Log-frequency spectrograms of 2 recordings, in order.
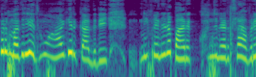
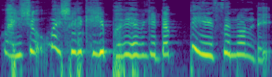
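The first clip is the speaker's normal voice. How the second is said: slow, sobbing plea; tearful pleading; slower than usual. Acted. Mithu begs Vaishu to let her talk to him, tearful pleading. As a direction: break up the words with sobs. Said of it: "please Mithu, அழாதடி".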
